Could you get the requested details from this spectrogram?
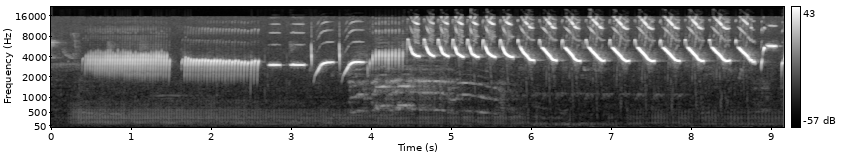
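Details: Naturally singing Belgian canary: long buzzy high rolls, then a few separate whistled notes. These give way to a long, steady run of rapid, rising, ringing syllables repeated about three times a second.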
